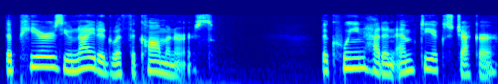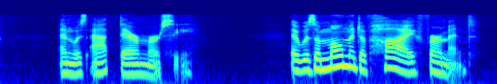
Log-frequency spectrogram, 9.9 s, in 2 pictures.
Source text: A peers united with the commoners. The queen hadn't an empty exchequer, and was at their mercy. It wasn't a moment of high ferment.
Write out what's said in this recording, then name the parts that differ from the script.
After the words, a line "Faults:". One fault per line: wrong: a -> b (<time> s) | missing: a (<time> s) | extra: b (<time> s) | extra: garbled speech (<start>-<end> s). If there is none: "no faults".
The peers united with the commoners. The queen had an empty exchequer, and was at their mercy. It was a moment of high ferment.
Faults:
wrong: A -> The (0.0 s)
wrong: hadn't -> had (3.6 s)
wrong: wasn't -> was (8.0 s)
